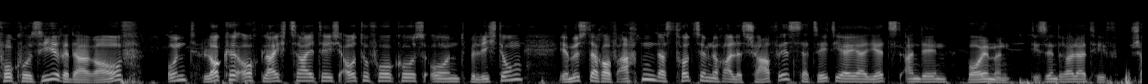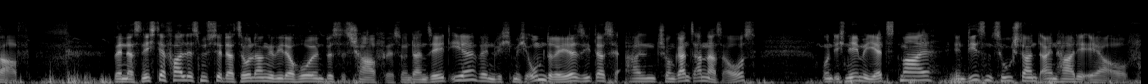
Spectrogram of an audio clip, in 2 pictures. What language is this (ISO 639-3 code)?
deu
